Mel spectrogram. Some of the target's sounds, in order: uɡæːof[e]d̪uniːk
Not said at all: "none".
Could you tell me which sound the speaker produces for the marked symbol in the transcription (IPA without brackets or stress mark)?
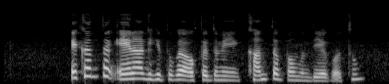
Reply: e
